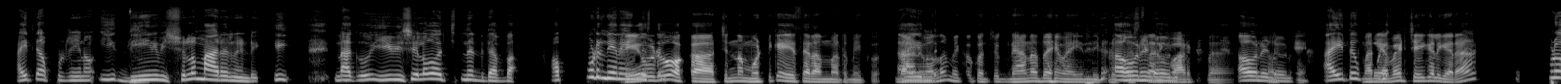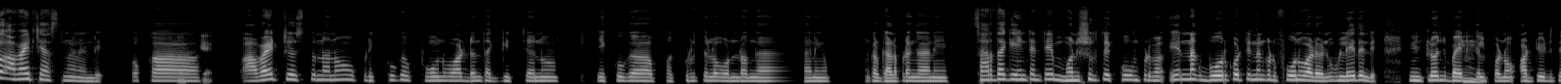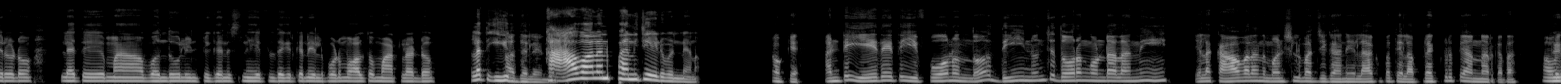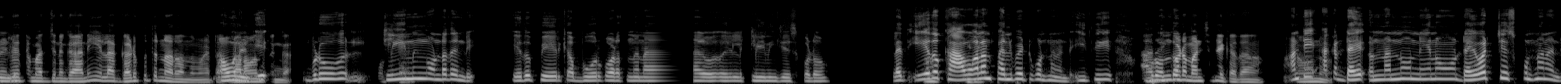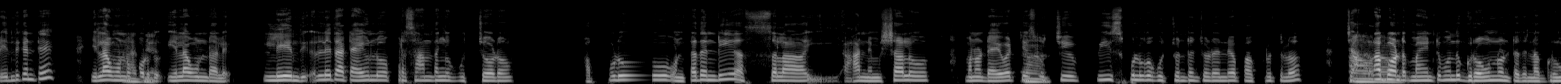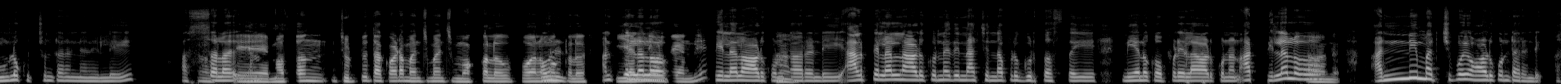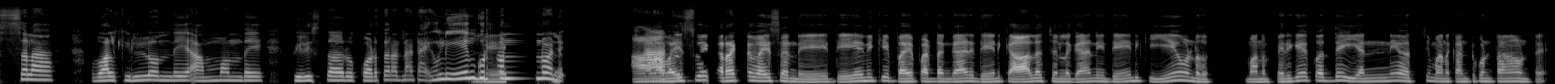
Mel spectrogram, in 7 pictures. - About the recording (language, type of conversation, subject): Telugu, podcast, మీ మొబైల్ లేకుండా ప్రకృతిలో గడిపినప్పుడు మొదటి నిమిషాల్లో మీకు ఏం అనిపిస్తుంది?
- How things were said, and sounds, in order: laughing while speaking: "నాకు ఈ విషయంలో ఒచ్చిందండి దెబ్బ"; laughing while speaking: "జ్ఞానోదయవయింది"; laughing while speaking: "అవునండి. అవును"; distorted speech; in English: "అవాయిడ్"; other background noise; in English: "అవాయిడ్"; in English: "అవాయిడ్"; in English: "బోర్"; in English: "క్లీనింగ్"; in English: "డైవర్ట్"; in English: "డైవర్ట్"; in English: "పీస్‌ఫుల్‌గా"; in English: "గ్రౌండ్‌లో"; chuckle; in English: "కరక్ట్"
